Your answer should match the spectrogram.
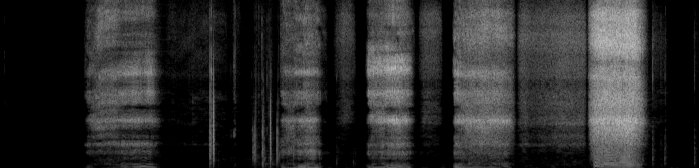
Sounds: Throat clearing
